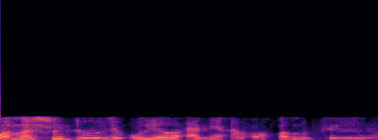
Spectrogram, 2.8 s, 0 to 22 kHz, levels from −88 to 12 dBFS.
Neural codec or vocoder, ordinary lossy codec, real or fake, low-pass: codec, 16 kHz, 1 kbps, FreqCodec, smaller model; none; fake; 3.6 kHz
